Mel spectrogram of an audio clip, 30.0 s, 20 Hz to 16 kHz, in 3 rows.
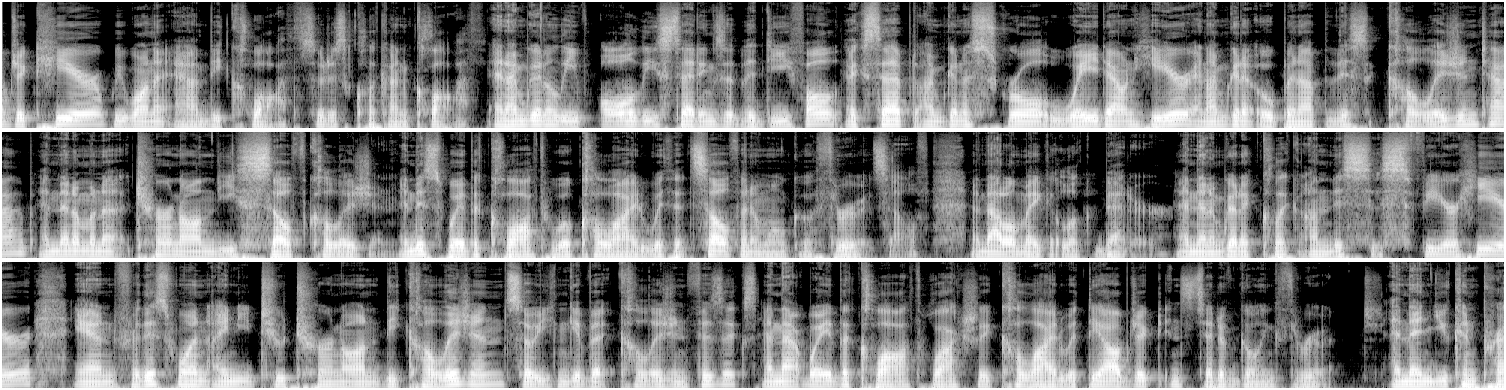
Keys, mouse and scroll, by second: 1.5-12.3 drag, 12.3 middle click, 12.4 scroll up 2, 14.9 scroll down 1, 15.1-19.1 middle drag, 19.1-22.7 right drag, 22.7-25.4 drag, 25.4-29.5 right drag, 29.5 middle click.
